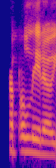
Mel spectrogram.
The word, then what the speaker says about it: Eppolito: I'm not sure how to pronounce her last name. is it Eppolito? Eppolito, yep. Out of Las Vegas, Eppolito Yep.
